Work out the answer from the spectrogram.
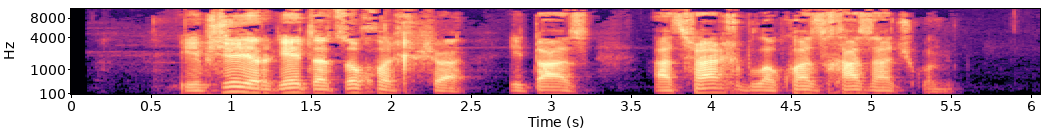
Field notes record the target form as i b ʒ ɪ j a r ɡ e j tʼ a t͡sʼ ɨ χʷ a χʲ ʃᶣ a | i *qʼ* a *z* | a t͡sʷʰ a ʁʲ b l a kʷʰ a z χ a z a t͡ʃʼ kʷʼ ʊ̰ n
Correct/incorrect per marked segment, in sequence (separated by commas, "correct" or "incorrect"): incorrect, correct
